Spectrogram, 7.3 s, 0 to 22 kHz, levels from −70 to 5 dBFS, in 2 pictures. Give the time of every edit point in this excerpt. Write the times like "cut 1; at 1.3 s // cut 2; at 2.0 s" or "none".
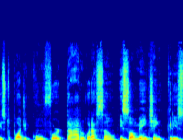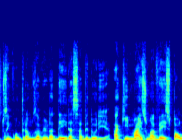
cut 1; at 1.7 s // cut 2; at 3.7 s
